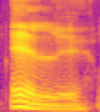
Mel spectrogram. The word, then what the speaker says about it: Eli: They do say it like Elle, like they Elle, yeah, it's right. It's Swedish, yeah.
